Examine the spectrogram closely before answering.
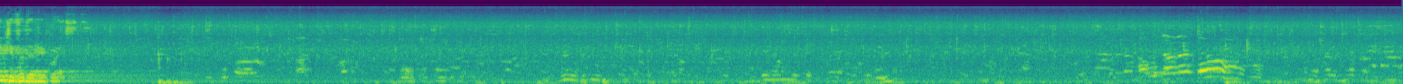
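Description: A man plays an electric guitar.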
